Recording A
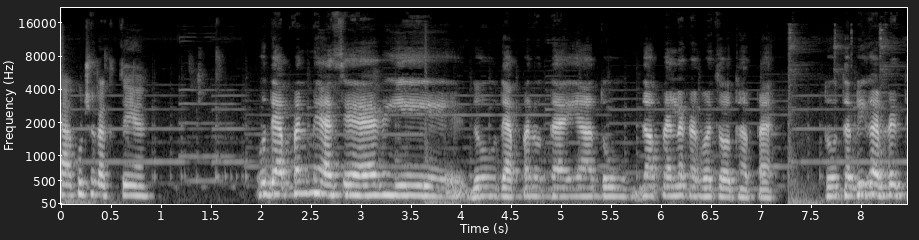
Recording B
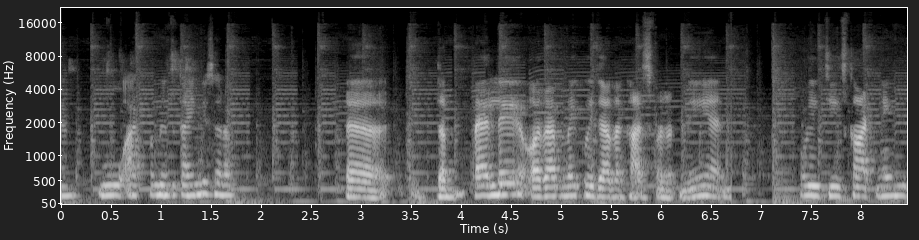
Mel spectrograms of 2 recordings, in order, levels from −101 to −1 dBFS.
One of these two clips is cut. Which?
B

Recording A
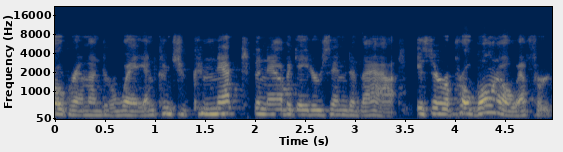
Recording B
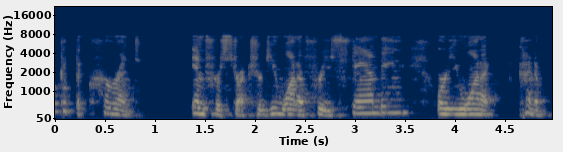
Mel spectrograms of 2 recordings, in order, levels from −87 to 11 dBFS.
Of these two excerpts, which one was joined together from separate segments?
A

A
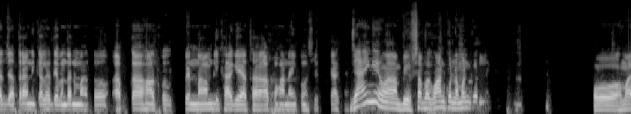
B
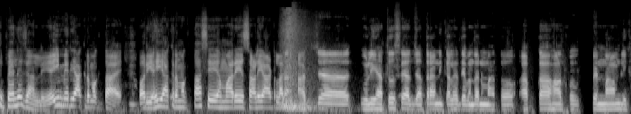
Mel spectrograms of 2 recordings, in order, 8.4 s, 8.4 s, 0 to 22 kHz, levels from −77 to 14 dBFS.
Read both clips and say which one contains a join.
B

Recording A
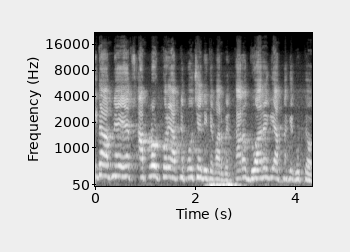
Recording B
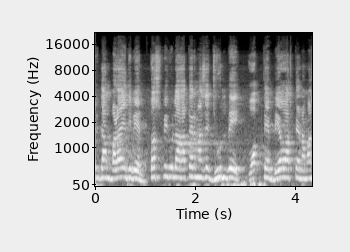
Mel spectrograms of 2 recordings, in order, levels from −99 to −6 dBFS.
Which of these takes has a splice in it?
B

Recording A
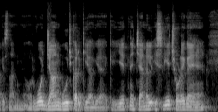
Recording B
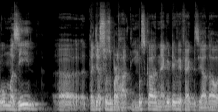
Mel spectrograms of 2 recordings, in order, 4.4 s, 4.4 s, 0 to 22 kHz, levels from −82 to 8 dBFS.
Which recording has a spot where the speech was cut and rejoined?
B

